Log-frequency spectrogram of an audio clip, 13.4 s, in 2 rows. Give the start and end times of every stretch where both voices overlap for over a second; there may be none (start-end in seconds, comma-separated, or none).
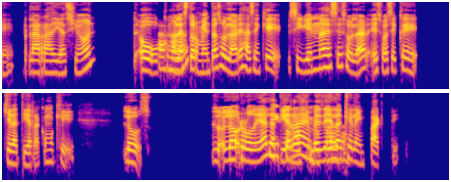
10.7-11.9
